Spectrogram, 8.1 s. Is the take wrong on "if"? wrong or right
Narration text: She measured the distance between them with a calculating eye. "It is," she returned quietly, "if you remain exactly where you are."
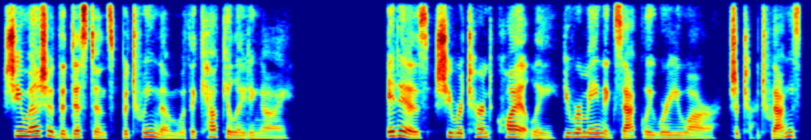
wrong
